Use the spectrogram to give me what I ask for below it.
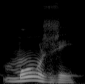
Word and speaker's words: manger: M-A-N, mon, mon. Really nasal sound here. Mon, mon, manger.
